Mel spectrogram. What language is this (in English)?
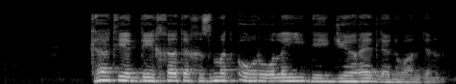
Central Kurdish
